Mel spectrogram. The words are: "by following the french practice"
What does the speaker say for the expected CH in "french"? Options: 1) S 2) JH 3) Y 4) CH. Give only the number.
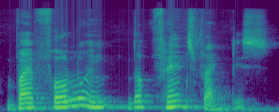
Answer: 1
